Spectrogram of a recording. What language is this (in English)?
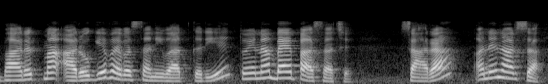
Gujarati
